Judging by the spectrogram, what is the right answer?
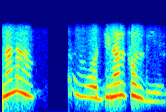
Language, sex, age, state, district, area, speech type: Bengali, female, 45-60, West Bengal, Uttar Dinajpur, urban, conversation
